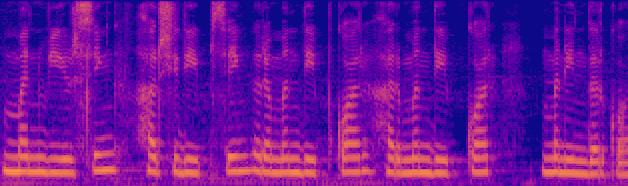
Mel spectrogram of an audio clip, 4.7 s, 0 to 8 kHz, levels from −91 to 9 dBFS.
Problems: none marked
